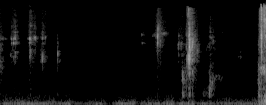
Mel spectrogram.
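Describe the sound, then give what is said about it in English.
Someone munching on crackers to clear the palate during a cheese tasting, a series of short, dry crunchy bites and crackles in an uneven rhythm, fairly quiet against a low steady hum, with one sharper crunch at the end. “I'm going to go ahead and try it with some crackers.”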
